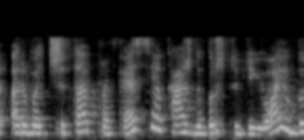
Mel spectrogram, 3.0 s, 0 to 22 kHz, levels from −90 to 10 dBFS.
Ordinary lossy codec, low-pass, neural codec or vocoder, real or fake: AAC, 32 kbps; 7.2 kHz; none; real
